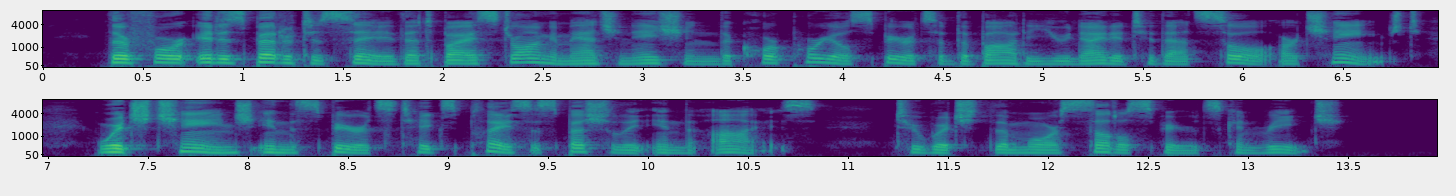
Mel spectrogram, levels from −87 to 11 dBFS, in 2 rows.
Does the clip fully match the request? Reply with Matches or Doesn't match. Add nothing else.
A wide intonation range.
Doesn't match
